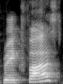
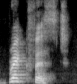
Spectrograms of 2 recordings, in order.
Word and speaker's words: breakfast: It's not breakfast, it's breakfast.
